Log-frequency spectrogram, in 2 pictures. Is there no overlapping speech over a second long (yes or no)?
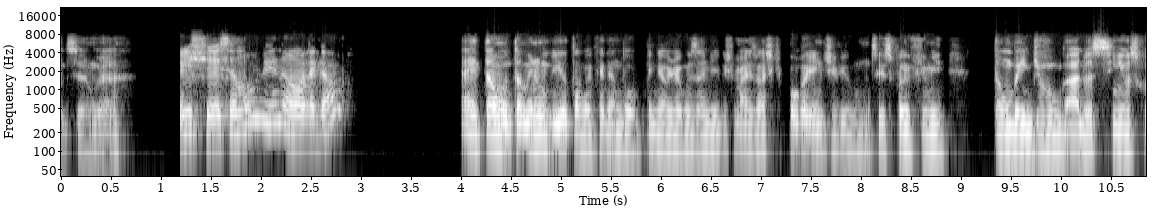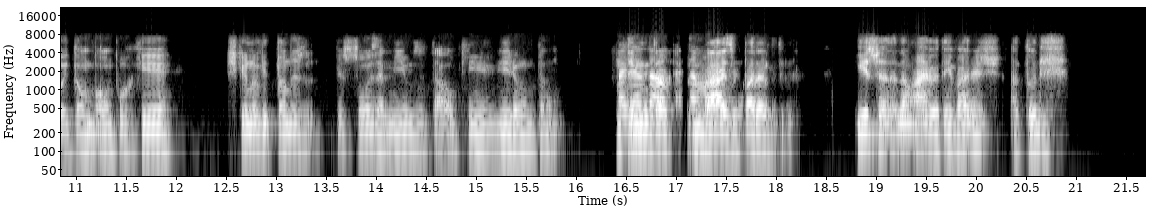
no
